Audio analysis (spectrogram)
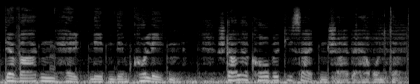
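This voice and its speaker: Measured male audio description narrator. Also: mid-range voice, sing-song, background noise. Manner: measured, matter-of-fact. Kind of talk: scripted narration of a TV series. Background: music.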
